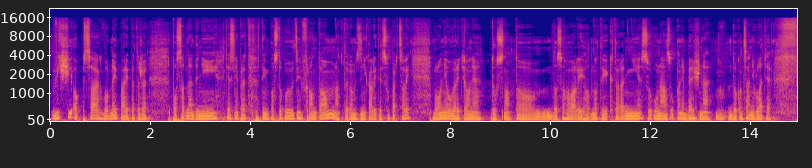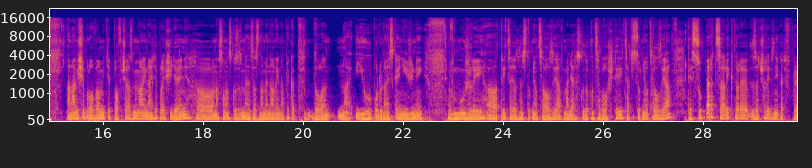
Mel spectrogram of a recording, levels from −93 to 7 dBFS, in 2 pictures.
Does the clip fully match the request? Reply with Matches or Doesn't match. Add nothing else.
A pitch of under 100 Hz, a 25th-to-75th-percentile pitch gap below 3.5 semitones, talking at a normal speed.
Matches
